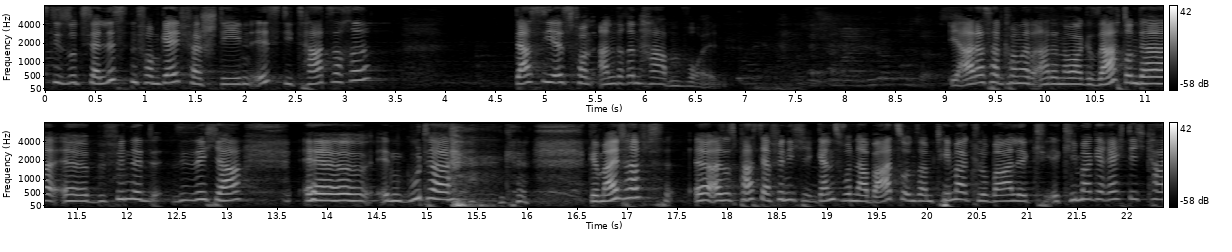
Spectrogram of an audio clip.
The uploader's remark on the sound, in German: Drittes Panel der Konferenz «Auf der Flucht vor humanitären Krisen». Berlin.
